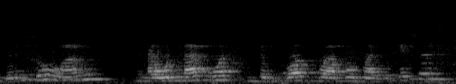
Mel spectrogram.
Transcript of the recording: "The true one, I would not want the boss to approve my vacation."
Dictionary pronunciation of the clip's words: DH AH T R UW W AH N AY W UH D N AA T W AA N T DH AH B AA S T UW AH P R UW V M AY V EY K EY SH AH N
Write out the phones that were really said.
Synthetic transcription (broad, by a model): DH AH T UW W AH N AY W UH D N AA T W AA N T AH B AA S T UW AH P UW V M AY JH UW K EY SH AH N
